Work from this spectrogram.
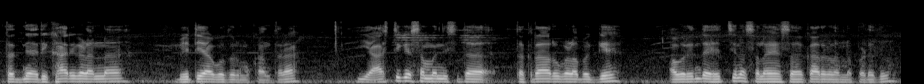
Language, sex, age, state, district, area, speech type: Kannada, male, 45-60, Karnataka, Koppal, rural, spontaneous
